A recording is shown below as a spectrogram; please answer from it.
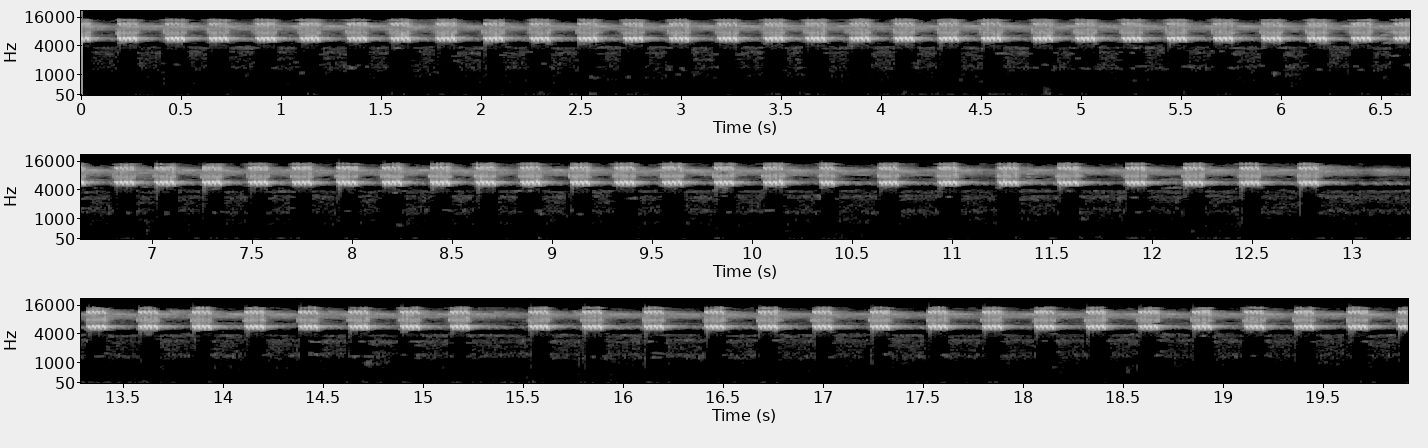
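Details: Cricket sound played continuously for sleep and to chase off mice; long series of fast, high, ticking chirps with a brief break near the middle, then resuming steadily.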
